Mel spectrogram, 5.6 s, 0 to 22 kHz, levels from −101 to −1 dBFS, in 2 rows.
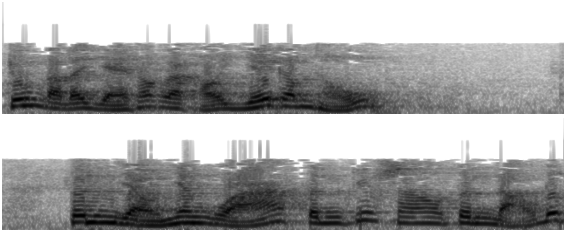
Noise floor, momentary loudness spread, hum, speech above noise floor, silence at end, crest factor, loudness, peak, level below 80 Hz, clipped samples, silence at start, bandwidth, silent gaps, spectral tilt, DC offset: -47 dBFS; 7 LU; none; 39 dB; 0 s; 10 dB; -9 LUFS; 0 dBFS; -42 dBFS; 0.2%; 0 s; 5.8 kHz; none; -10 dB/octave; under 0.1%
